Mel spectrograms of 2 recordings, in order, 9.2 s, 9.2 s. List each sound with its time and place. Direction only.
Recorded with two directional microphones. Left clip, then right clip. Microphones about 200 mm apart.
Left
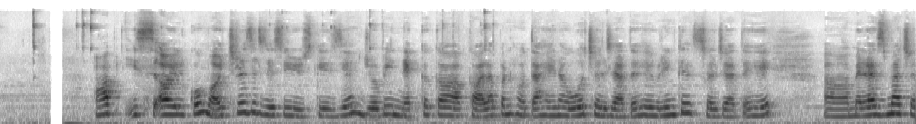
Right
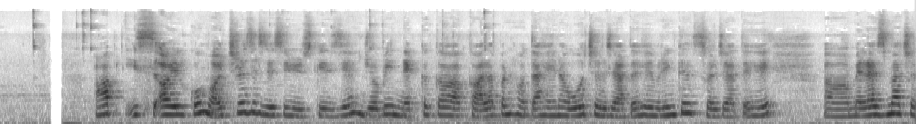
0.9 s a woman's voice: 30° left (ahead or behind)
